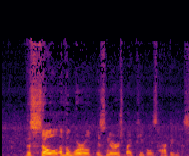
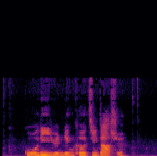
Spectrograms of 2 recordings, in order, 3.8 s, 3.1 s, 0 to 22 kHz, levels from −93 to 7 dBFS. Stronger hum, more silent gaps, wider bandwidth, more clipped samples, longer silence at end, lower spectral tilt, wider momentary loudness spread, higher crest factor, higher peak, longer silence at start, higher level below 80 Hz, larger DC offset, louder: neither; neither; first, 16.5 kHz vs 11.5 kHz; neither; second, 0 s vs 0.65 s; second, -4 dB/octave vs -7 dB/octave; first, 20 LU vs 13 LU; about the same, 18 dB vs 18 dB; first, -2 dBFS vs -10 dBFS; about the same, 0.5 s vs 0.5 s; about the same, -60 dBFS vs -56 dBFS; neither; first, -18 LUFS vs -26 LUFS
